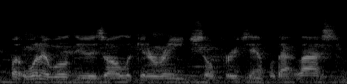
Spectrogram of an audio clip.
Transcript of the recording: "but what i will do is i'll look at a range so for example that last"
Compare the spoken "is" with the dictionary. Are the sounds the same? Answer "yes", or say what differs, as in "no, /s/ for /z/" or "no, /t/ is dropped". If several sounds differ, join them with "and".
yes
